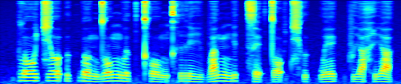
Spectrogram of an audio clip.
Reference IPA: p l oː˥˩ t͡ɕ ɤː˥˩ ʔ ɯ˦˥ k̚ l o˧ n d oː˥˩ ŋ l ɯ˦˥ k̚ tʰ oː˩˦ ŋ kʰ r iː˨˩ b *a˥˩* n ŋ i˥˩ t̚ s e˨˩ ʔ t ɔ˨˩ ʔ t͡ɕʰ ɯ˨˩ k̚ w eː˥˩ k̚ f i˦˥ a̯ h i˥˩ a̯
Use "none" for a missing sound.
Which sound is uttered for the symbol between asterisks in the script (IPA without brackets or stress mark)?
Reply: a˥˩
